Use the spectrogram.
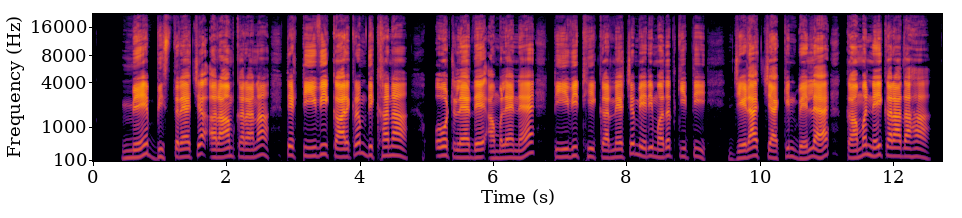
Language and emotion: Dogri, happy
